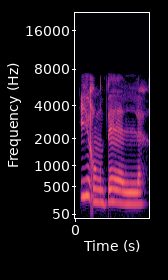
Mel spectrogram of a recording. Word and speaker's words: hirondelle: Hirondelle. Hirondelle. E-L-L-E se prononce L, donc hirondelle.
